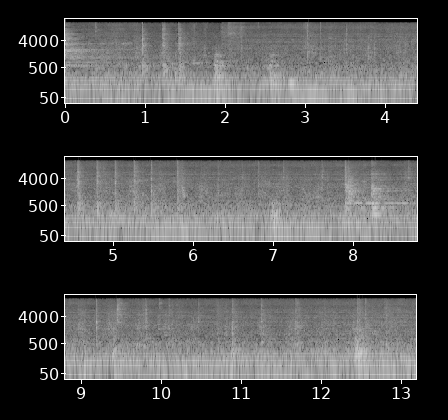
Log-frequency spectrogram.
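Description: Chicken karahi sizzling in a steel karahi wok over a gas flame, with irregular clinks and scrapes of metal spatulas against the pan as it is stirred.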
